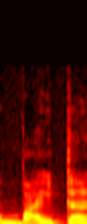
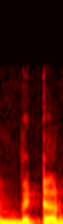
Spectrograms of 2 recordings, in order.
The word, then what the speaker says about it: bitter: फिर यहाँ है, इसको बाइटर नहीं पढ़ना है, बिटर पढ़ना है, बिटर। बिटर का मतलब कड़वा, जैसे कि करेला, तो बिटर, BITTER, बिटर इसकी स्पेलिंग है। यहाँ पर डबल T आ रहा है, देख ले।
